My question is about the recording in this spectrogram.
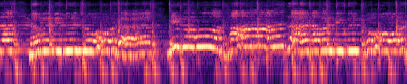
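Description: Carnatic female vocal singing held, ornamented notes with gliding pitch, accompanied by violin and a steady run of mridangam strokes. There is a brief break in the phrase about three seconds in.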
